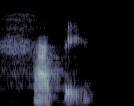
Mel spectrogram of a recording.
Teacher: We're always going to stress that hap syllable, right?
